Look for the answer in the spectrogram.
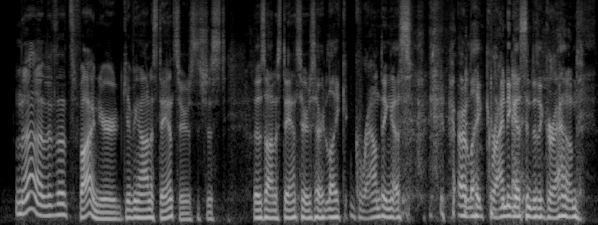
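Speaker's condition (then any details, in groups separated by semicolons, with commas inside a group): No condition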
